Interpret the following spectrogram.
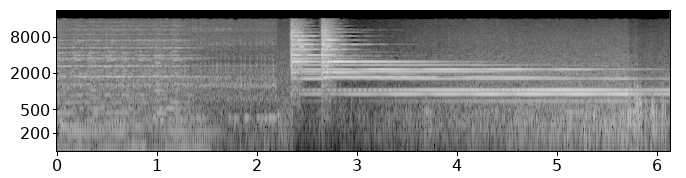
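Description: Brass ship's bell struck twice in quick succession, then ringing on for several seconds. It signals the crew's working hours. Background music stops just before the strikes.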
